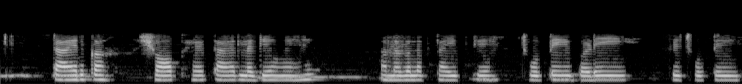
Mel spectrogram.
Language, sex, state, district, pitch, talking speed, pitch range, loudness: Hindi, female, Punjab, Kapurthala, 205 Hz, 130 wpm, 205-220 Hz, -19 LUFS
